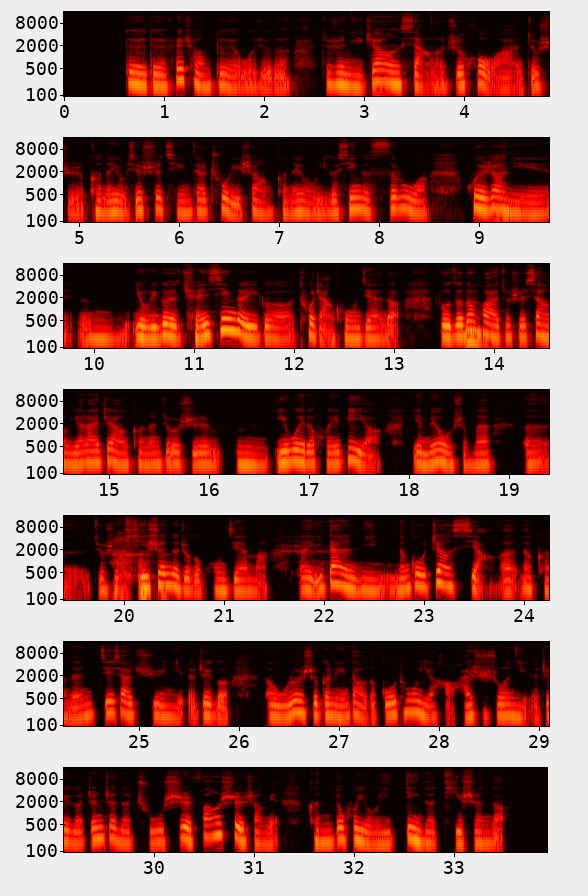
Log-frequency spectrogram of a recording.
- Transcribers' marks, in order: chuckle; tapping; other background noise
- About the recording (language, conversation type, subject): Chinese, advice, 上司当众批评我后，我该怎么回应？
